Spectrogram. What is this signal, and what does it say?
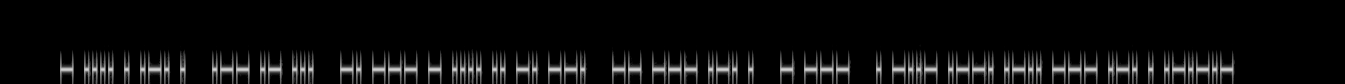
Morse code, heard as a keyed tone, about 28 wpm, 700 Hz. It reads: THERE WAS NOTHING MORE TO EXPLORE.
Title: Sentences from Top 1100 Words 30wpm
